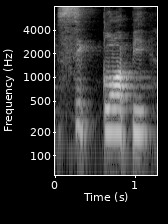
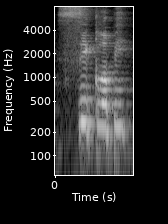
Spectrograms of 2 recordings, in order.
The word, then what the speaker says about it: ciclope: Por exemplo, considerando a prosódia, existem algumas palavras que comumente são pronunciadas de maneira incorreta, como é o caso de rubrica, recorde, ciclope, nobel. Muitas vezes essas palavras são pronunciadas incorretamente como rúbrica, recorde, cíclope e nobel.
